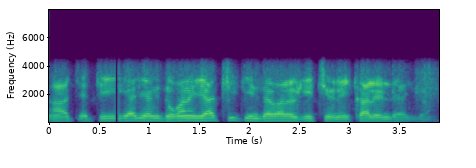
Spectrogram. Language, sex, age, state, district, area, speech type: Bengali, male, 60+, West Bengal, Hooghly, rural, conversation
